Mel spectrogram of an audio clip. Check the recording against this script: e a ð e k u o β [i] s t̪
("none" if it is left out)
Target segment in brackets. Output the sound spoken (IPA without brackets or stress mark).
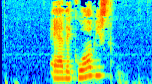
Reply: i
